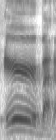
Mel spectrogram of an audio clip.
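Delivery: everybody as "Everybody", mostly vowels, loud and drawn; hollered everybody greeting; Felicia's everybody. Retold or imitated. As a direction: call out "Everybody" Felicia style. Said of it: "as my girl Felicia J like to say".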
